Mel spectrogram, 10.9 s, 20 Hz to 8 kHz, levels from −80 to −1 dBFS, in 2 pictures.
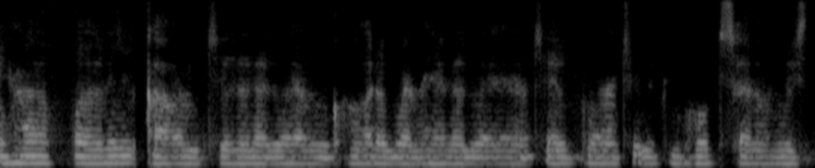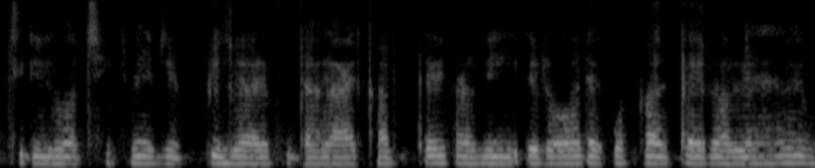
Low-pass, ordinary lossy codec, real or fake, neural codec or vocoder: none; none; fake; codec, 16 kHz, 1 kbps, FreqCodec, smaller model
